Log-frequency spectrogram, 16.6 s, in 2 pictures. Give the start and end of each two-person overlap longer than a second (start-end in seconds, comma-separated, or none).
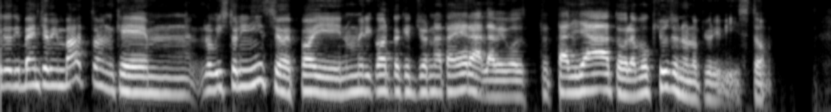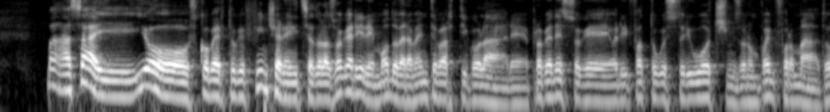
none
